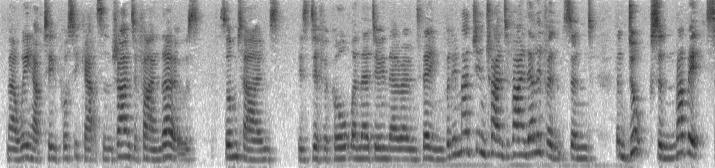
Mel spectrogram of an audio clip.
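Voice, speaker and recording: A woman's voice: mid-range voice, a little mellow. A woman reading a picture-book story to young children, expressively, with chatty asides spoken straight to the listeners.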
